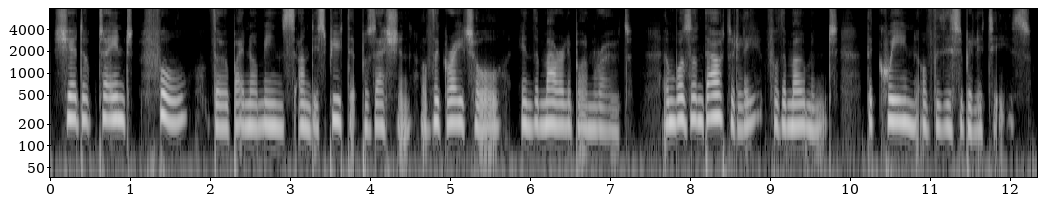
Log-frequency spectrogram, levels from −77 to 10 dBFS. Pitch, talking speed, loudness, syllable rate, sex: 195 Hz, 140 wpm, -19 LUFS, 4.4 syllables/s, female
